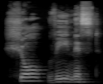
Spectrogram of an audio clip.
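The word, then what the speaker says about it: chauvin: का अगला शब्द है show विनिस सी एच ए यू को हम प्रोनाउंस करते हैं शो शोविन एक शब्द सुना होगा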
